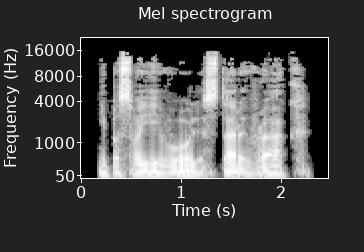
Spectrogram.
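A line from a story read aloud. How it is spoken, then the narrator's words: General answering quietly. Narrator (Russian): тихо ответил черный генерал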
